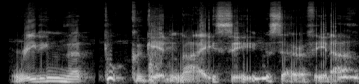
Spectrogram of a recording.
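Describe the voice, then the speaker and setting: Fairly slow speech from a man in a put-on character voice. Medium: actual play. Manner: kindly, wise.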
